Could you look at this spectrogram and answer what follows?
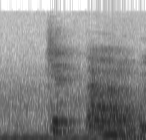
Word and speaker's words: citta: 여기 발음하는 방법이 영어하고 조금 다른데 CITTA를 쓰고는 찢다라고 읽어요.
